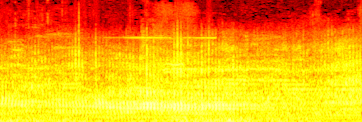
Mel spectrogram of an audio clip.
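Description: A low-flying helicopter drones steadily overhead above a lacrosse field during a high school game, its rotor rumble swelling slightly midway, with faint crowd noise underneath.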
